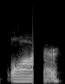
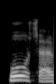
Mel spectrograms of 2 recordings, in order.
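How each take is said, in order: First: It is said in an American accent. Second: It is said in a British accent. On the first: This is how locals expect it to be said. "rather than water" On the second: This is how the speaker naturally says it. "I say water"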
